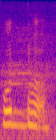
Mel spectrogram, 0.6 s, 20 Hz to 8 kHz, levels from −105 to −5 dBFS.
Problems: none marked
